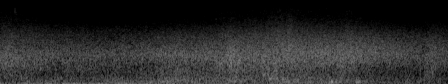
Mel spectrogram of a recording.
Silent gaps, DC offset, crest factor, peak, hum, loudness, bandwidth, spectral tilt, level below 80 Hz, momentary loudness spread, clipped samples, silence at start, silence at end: none; under 0.1%; 16 dB; -22 dBFS; none; -37 LUFS; over 20 kHz; -3.5 dB/octave; -52 dBFS; 7 LU; under 0.1%; 0 s; 0 s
